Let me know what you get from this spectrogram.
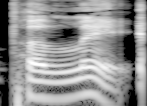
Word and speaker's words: Pillay: Yeah, if people ask me, how do you pronounce that? I go, you know, like fish filet, you know, Pillay.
